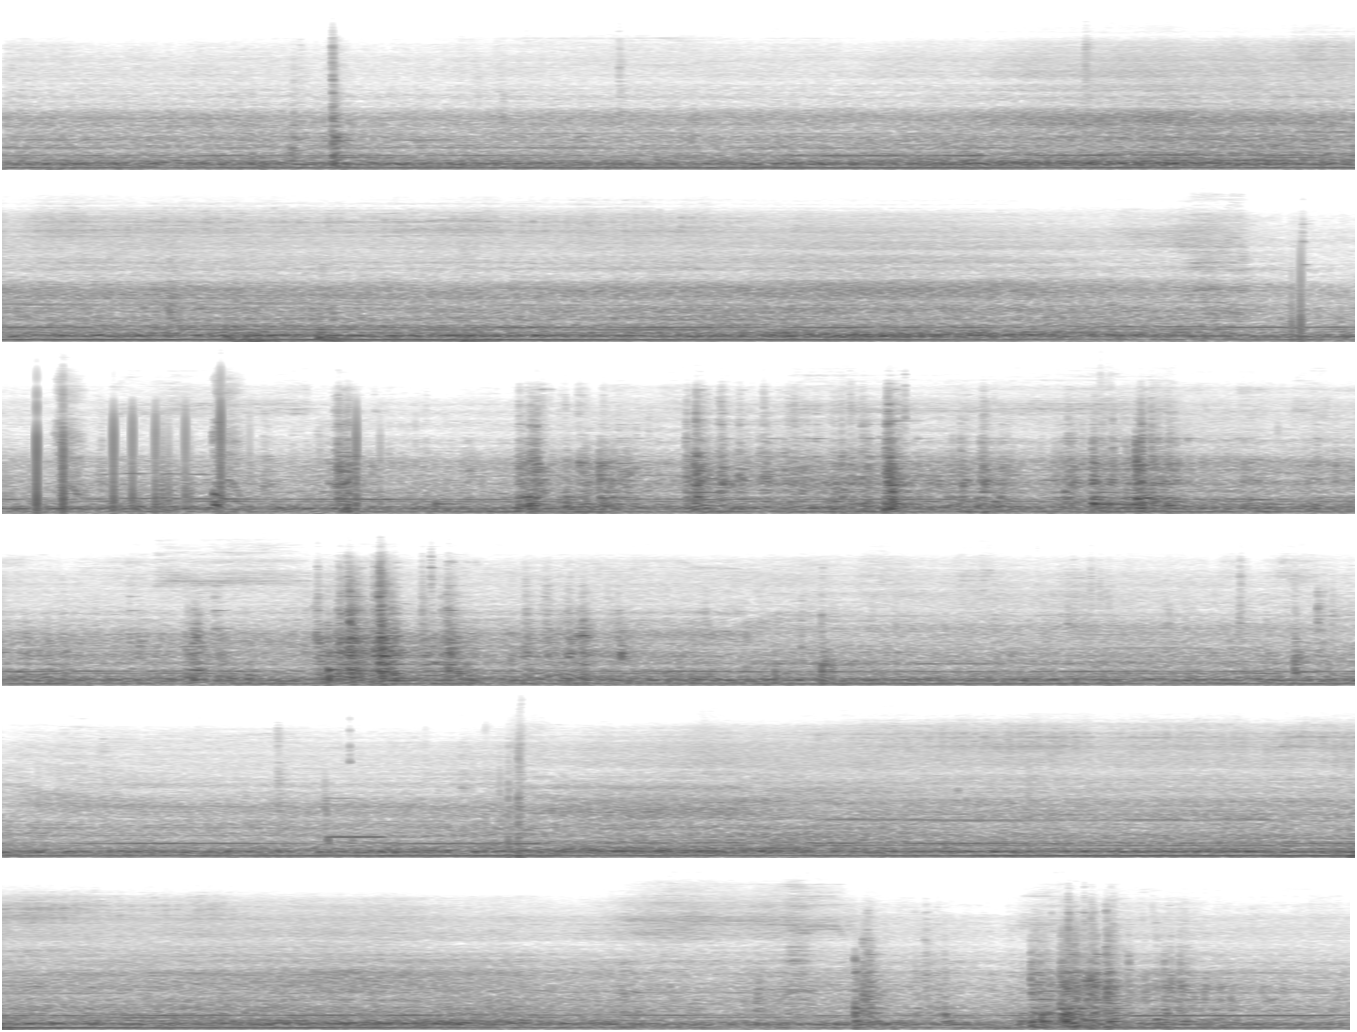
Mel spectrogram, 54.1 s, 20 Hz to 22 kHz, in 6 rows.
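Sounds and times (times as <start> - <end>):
excavator diesel engine running: 0.0 - 54.0.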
